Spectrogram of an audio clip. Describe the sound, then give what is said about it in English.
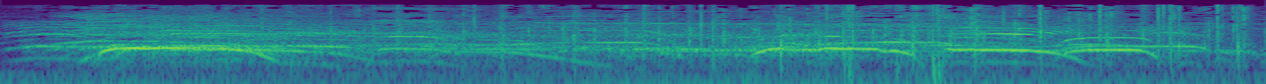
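A loud crowd cheers steadily for several seconds at the announcement that they will go on to the Beltway, many voices whooping and shouting over one another, with scattered claps woven through the roar. “Before you cheer too much, let me lay out the details.”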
